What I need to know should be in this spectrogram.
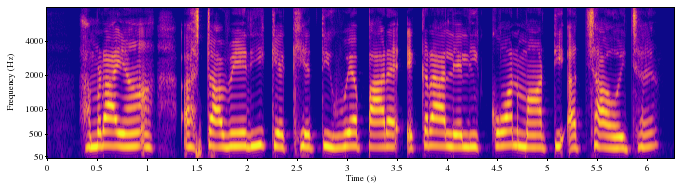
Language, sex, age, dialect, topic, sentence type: Maithili, female, 18-24, Angika, agriculture, question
